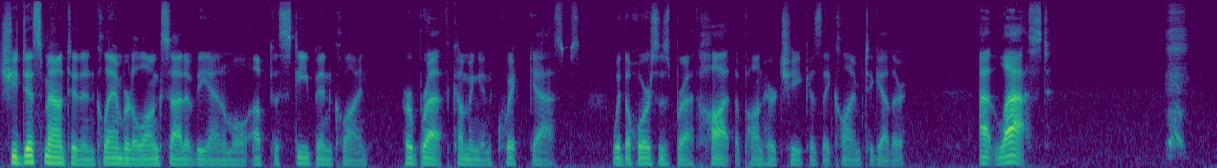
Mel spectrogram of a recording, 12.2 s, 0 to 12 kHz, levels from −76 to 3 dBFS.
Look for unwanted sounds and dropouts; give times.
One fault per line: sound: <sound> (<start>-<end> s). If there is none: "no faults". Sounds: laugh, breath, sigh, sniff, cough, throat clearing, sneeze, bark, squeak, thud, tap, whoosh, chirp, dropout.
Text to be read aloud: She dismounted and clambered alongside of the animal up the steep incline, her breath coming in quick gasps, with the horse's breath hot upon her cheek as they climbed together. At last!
sound: sniff (11.6-11.9 s)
